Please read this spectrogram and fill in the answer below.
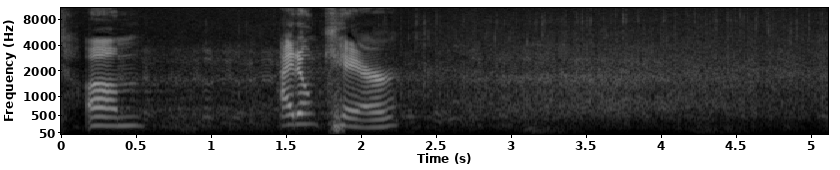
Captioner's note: applause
